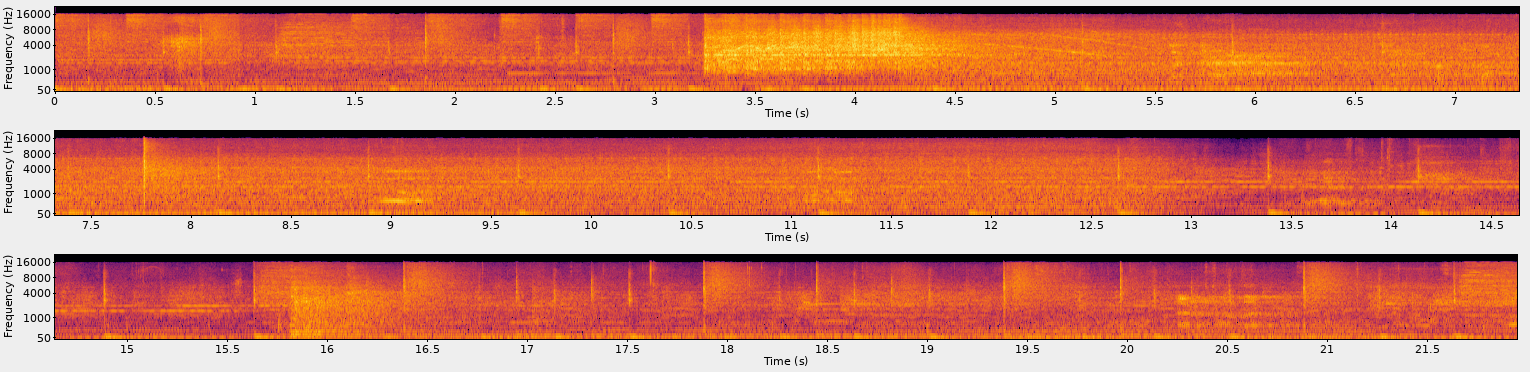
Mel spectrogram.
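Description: A Cummins turbo-diesel pickup engine cranking and starting about three seconds in, then running, under background music.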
